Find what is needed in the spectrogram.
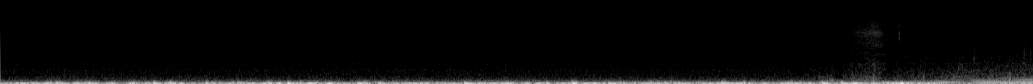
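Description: Dinan Stage 3 BMW M235i's big-turbo 3.0-litre straight-six idling steadily at a standstill, a low, even rumble. A brief hiss comes near the end.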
